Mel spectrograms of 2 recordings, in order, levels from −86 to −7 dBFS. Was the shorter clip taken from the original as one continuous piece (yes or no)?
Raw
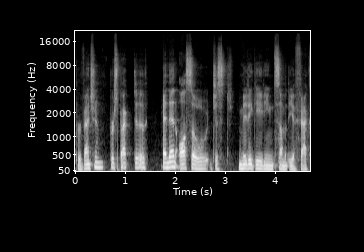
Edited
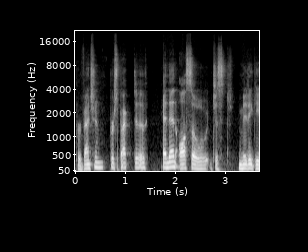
yes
